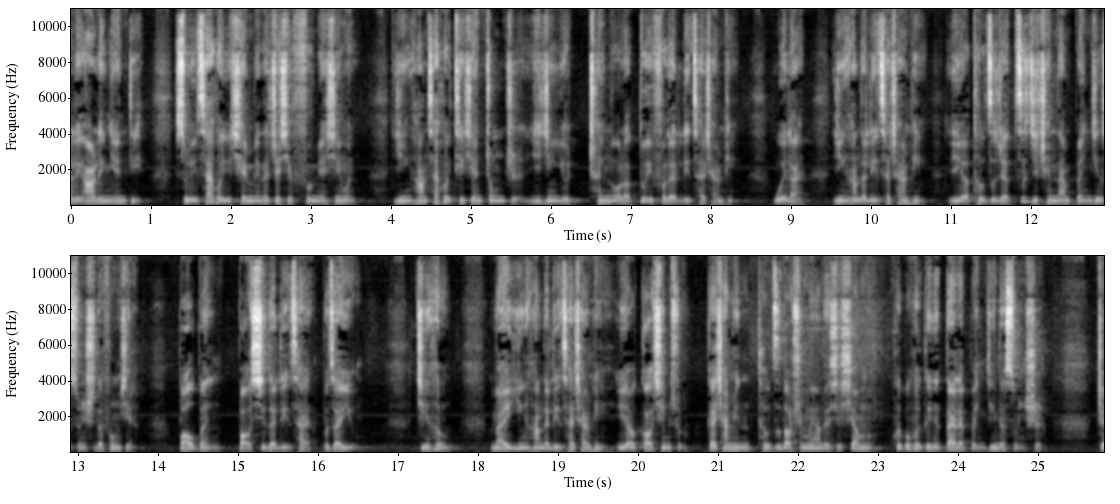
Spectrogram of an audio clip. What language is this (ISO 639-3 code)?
zho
